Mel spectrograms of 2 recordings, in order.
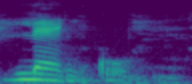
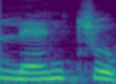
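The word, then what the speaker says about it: Lencho: Okay, there is a character of लैंको। लैंको भी बोलते हैं, लैंचो भी बोलते हैं, ठीक है ना। There are different kind of pronunciation.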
